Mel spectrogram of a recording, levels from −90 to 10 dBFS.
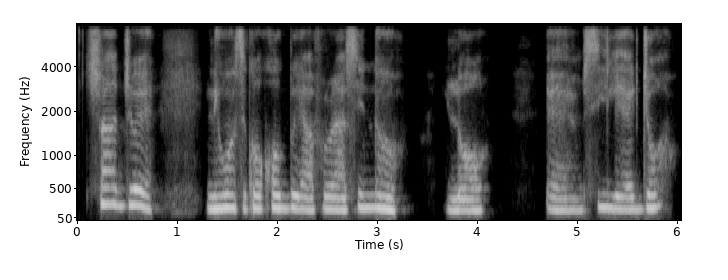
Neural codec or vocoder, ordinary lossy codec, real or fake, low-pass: codec, 24 kHz, 3 kbps, HILCodec; none; fake; 7.2 kHz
